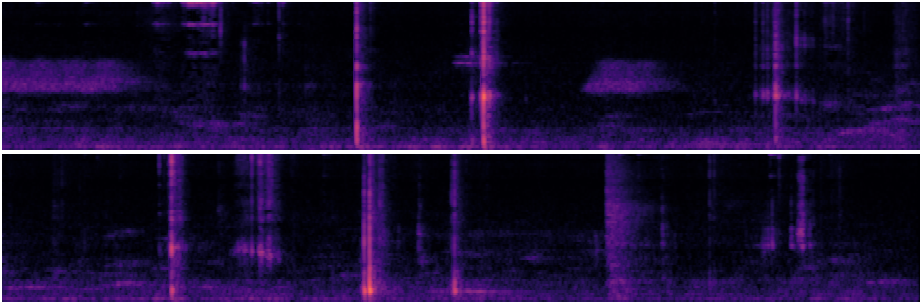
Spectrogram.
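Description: Fingers handling small gummy candies and miniature plastic toy pieces: quiet handling noise with about ten sharp clicks and taps scattered through, the loudest around four and ten seconds in.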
